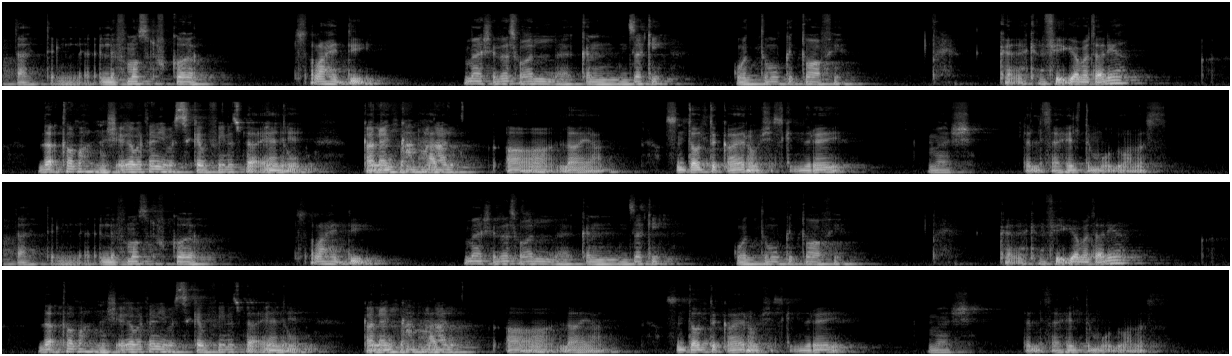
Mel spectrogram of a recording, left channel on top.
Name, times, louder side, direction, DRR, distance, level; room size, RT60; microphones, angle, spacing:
voice 1, 0.0-2.0 4.6-6.6 7.3-8.5 12.6-15.0 15.3-15.4 15.9-16.9 21.5-22.0, left 2 dB, 35° left, 7 dB, 1.7 m, -25 dB
voice 2, 2.9-3.8 9.3-9.5 10.0-11.3 14.7-15.3 15.9-16.7 17.3-18.4 18.9-20.7 22.5-23.9, left 2 dB, 55° left, 9 dB, 1.5 m, -24 dB
26.5 x 20.5 x 9.5 m, 0.82 s
head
